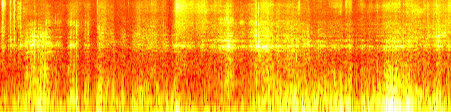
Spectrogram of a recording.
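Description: Fingernails scratch the rough, fibrous surface of a whole dried husked coconut held close to the microphone. The result is a steady, dry crinkling and rasping sound over a low, muffled rumble, with brief louder scrapes and bright hiss throughout.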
